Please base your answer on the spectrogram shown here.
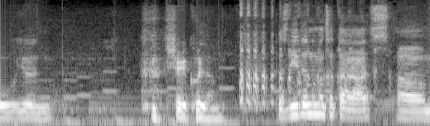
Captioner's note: laughs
